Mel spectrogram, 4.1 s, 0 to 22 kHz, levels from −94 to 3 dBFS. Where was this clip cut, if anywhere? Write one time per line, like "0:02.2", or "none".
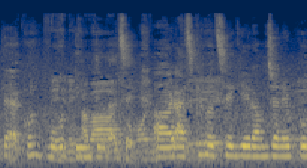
0:01.9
